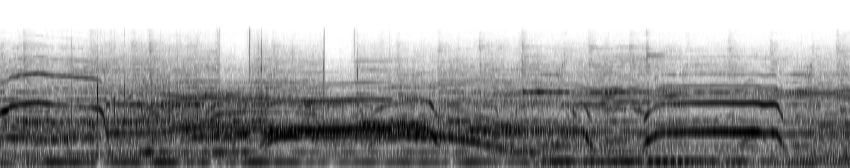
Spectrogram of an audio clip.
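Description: Festival crowd whooping and whistling, many high rising-and-falling calls, over steady sustained intro music as the band comes on stage.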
